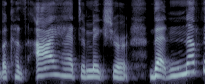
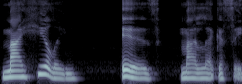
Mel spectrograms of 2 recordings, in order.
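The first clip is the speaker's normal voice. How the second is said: much slower than usual; 4 semitones lower than usual. Host finishing an affirmation for listeners to repeat after her: slow. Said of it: "I'm going to say it slow".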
